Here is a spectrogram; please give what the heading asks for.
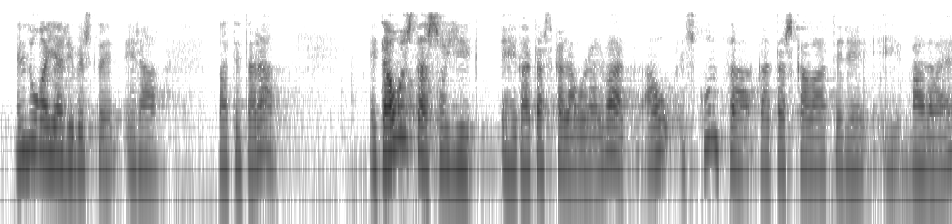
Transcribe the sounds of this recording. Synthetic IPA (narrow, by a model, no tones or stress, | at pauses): e̞ld̪uɣ̞ajaɾiβe̞st̪e̞ːɾa | βat̪e̞t̪aɾa | e̞t̪aːwe̞zt̪aso̞jikɡat̪askalaβ̞o̞ɾalβat̪awe̞skunt͡saɣat̪askaβ̞at̪e̞ɾe̞βaðae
